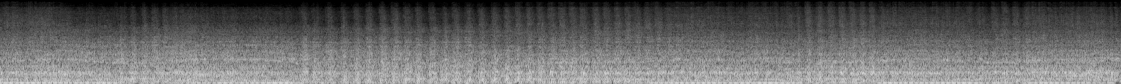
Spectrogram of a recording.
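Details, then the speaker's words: Porsche 911 2.8 RSR build, freshly started, ECU being tuned remotely: choppy, uneven clattery firing that never settles, rough running; owner plans to check individual header temperatures to find the cause. "it doesn't sound happy but it's running nope I'll get my motor out and check the individual headers and see if we've got what even temperature"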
